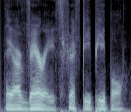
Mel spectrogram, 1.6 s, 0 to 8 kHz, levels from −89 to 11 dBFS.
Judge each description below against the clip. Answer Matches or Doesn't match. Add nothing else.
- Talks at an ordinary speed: Matches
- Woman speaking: Doesn't match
